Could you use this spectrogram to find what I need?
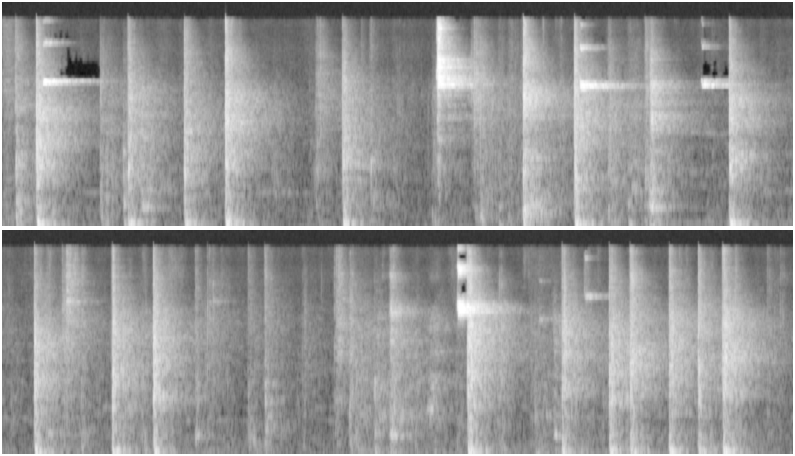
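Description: Basketballs bounce on a wooden floor, echoing in a large hall.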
